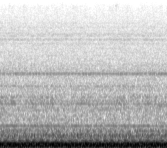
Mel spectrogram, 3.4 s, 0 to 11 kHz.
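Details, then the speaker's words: Owner-built V8 street car (own cam, heads and oil pump), warm idle; coolant hit 200°F then dropped to about 194–196 once the fan kicked on, and it usually cruises near 190; a deep, smooth, steady rumble with no knocks or misses; healthy warm idle. "Sitting here idling. It went up to 200 and then back down to 196 pretty quick once the fan kicked on."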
